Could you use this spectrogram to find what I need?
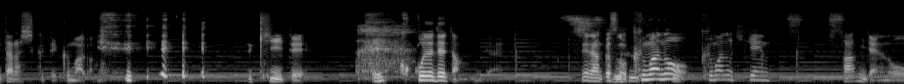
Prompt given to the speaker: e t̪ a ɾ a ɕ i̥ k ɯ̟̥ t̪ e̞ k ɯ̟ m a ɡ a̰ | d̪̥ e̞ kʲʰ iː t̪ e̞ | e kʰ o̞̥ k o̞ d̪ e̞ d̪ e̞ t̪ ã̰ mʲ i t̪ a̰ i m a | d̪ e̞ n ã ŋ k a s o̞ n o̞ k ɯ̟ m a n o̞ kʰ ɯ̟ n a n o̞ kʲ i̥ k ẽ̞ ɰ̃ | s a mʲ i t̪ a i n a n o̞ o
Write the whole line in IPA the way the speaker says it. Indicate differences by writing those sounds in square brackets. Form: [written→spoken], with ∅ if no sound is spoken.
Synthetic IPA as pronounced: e t̪ a ɾ a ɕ i̥ k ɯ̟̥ t̪ e̞ k ɯ̟ m a ɡ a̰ | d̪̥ e̞ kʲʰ iː t̪ e̞ | e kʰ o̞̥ k o̞ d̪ e̞ d̪ e̞ t̪ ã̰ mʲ i t̪ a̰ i [m→n] a | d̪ e̞ n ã ŋ k a s o̞ n o̞ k ɯ̟ m a n o̞ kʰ ɯ̟ [n→m] a n o̞ kʲ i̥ k ẽ̞ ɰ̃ | s a mʲ i t̪ a i n a n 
